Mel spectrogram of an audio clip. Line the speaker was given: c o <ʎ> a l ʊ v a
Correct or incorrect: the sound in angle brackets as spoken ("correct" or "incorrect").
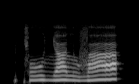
correct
